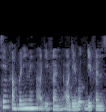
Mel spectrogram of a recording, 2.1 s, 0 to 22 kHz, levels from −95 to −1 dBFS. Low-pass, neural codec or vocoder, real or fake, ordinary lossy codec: 7.2 kHz; codec, 16 kHz, 6 kbps, DAC; fake; MP3, 24 kbps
